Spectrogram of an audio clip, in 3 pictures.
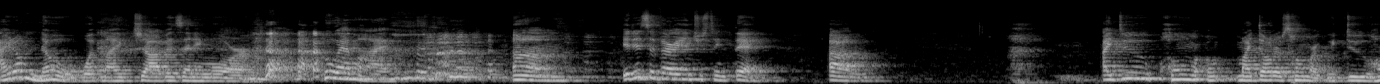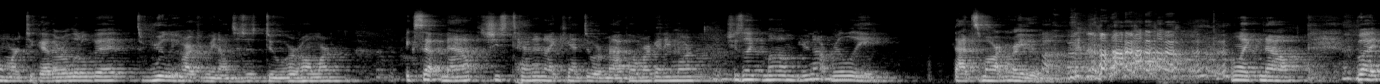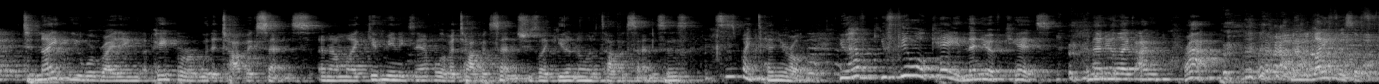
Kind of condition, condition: setting, live audience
